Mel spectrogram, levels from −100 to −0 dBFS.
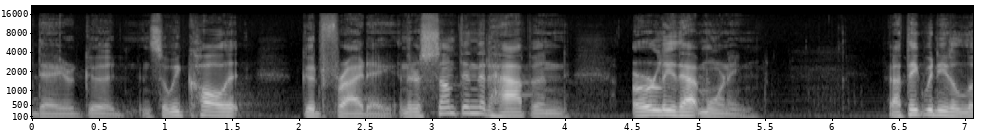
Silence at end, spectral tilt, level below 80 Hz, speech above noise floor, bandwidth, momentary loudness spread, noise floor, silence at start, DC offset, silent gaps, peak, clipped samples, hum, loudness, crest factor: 0 s; -4.5 dB/octave; -76 dBFS; 38 dB; 16 kHz; 13 LU; -69 dBFS; 0 s; under 0.1%; none; -10 dBFS; under 0.1%; none; -31 LUFS; 22 dB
